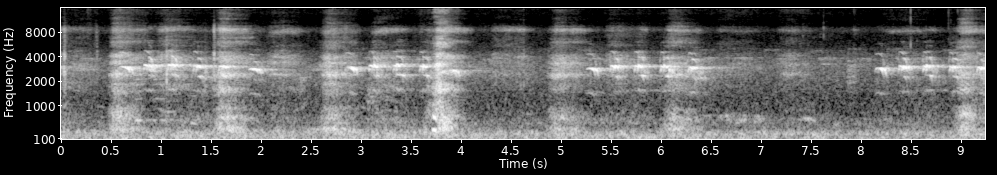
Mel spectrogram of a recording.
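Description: A bird in the trees repeating a short, high chirping phrase four times over steady outdoor background noise.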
